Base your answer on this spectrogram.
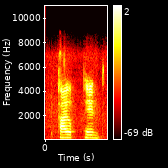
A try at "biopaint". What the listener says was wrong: Okay, bio paint, nhưng mà pile paint nha, không bật hơi. Bio paints.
